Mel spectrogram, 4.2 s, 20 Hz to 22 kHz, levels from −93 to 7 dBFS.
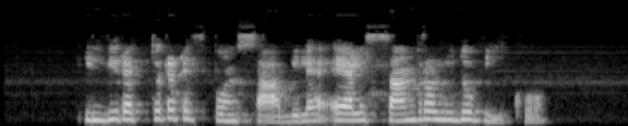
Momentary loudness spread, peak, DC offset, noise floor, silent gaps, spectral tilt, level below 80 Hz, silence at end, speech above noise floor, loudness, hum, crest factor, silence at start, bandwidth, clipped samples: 14 LU; 0 dBFS; under 0.1%; -66 dBFS; none; -3.5 dB/octave; -62 dBFS; 0.55 s; 47 dB; -18 LUFS; none; 20 dB; 0.55 s; 7.6 kHz; under 0.1%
